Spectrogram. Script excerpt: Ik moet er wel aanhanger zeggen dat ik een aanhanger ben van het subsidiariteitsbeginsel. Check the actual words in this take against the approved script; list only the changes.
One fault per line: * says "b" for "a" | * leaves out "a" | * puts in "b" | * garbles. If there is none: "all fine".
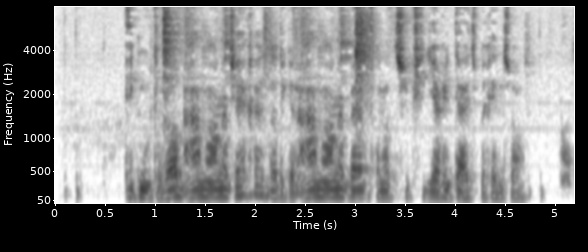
all fine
